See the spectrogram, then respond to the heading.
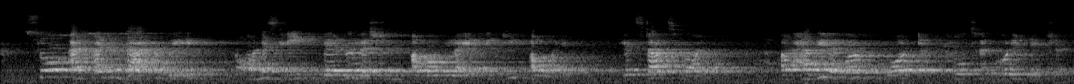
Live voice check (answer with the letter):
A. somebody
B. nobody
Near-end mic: B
